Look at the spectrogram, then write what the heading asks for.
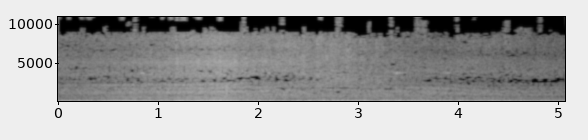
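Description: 1985 Aston Martin V8's 5.3-litre V8 engine as the car drives close past; the engine note climbs briefly about a second in.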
